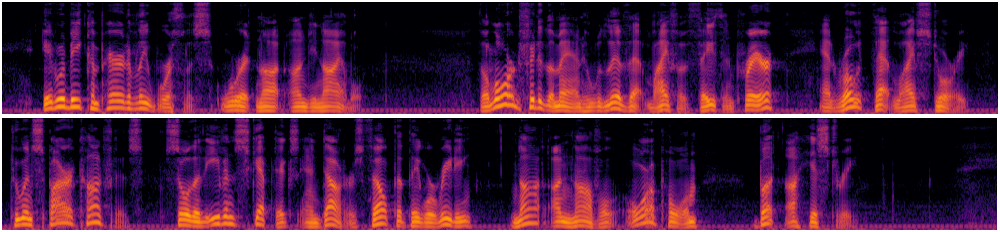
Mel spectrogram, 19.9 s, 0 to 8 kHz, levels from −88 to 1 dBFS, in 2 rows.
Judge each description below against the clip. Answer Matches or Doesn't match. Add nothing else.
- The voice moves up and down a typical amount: Doesn't match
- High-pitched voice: Doesn't match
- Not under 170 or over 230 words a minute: Doesn't match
